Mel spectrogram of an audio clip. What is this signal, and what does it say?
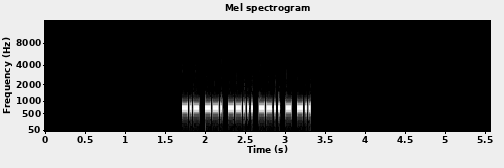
Morse code, heard as a keyed tone, about 52 wpm, 700 Hz. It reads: KG7ZTD
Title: USA Call Signs - 6 Characters - Repeated 3x - 50wpm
